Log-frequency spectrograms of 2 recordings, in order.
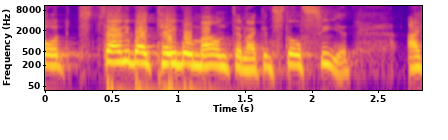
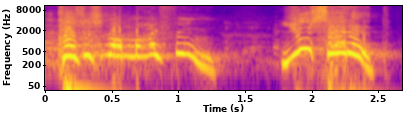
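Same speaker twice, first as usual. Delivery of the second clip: much higher, acted exasperated outburst; indignant protest; 9 semitones higher, 5 dB louder than usual. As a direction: throw the blame back in mock outrage.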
